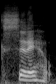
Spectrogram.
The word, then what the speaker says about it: Cerejo: This is Dominique Cerejo. Cerejo? Yeah, Cerejo or Cerejo, I don't know how to pronounce her name. Cerejo means Jo nahi re, ho hota hai.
